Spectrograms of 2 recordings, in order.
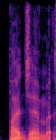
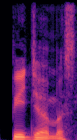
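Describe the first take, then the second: First: The word is pronounced the English way. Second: The word is pronounced the Spanish way. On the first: "not pajamas" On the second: "in Spanish we say pajamas"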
